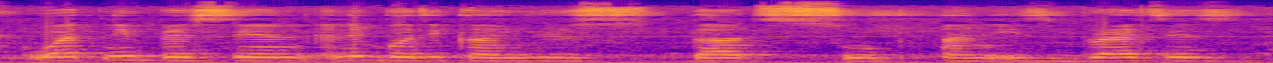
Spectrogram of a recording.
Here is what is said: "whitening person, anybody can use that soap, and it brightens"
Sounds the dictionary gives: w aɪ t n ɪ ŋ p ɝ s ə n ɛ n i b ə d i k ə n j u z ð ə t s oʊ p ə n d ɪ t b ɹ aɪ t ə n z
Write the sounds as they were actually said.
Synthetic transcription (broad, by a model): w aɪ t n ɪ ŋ p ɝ s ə n ɛ n i b ə d i k ə n j u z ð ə t s oʊ p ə n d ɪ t b ɹ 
